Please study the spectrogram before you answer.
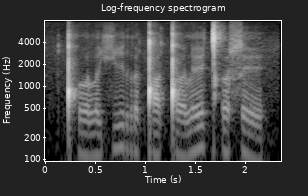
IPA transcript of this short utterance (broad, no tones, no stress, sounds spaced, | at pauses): ǃʰ ɤ l ə ç i r ə ǃ a ǃ ɜ l e ǀʰ ə ɬ e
